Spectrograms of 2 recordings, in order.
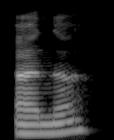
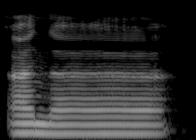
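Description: First: The final vowel is kept short. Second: The final vowel is stretched long. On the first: The speaker calls it right. "So you ignore the alif" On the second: The speaker calls it wrong. "So you don't stretch the nun. So you don't say ana"

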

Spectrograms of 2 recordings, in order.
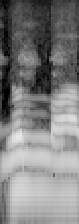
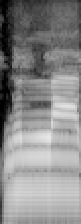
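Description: First: The L sound is heavy and full. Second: The L sound is light and thin. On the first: The speaker calls it right. "লুল্লাহ পুর হবে" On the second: The speaker calls it wrong. "লুল্লাহ করলে কিন্তু হবে না"

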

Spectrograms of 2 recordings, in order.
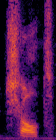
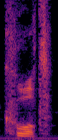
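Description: First: The name begins with a ch sound. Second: The name begins with a k sound. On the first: "pronounced variously, either Chult" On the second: "I prefer the concept of the Chthonian or Cthulian pronunciation of Kult"

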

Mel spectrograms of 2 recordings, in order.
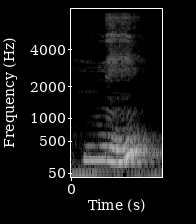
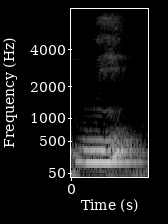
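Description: First: The final consonant is silent. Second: The final consonant is silent.

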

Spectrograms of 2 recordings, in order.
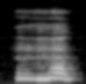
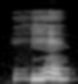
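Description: First: The consonant is hard, not palatalized. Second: The consonant is soft, palatalized. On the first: "Твердий приголосний" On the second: "М'який приголосний"

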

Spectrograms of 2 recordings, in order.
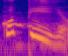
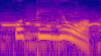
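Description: First: The stress is on the second syllable. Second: The stress is on the last syllable. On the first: It refers to an amount or coin denomination. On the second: It refers to small metal coins in general.

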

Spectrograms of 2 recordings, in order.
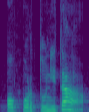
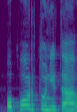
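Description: First: The stress falls on the final syllable. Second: The stress falls before the final syllable. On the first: The speaker calls it right. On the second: The speaker calls it wrong.

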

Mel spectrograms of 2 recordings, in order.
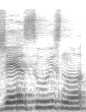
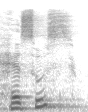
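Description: First: The J has the Portuguese sound. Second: The J has a non-Portuguese sound. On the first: The speaker calls it right. "the J in Jesus is Jesus" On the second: The speaker calls it wrong. "not Jesus"

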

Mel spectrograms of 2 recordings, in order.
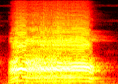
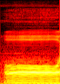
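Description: First: It is said loudly. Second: It is said softly.

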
